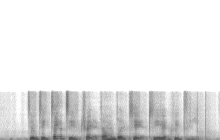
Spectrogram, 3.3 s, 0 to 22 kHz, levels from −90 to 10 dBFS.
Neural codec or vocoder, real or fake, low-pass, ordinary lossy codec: codec, 16 kHz, 0.5 kbps, FreqCodec, smaller model; fake; none; none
